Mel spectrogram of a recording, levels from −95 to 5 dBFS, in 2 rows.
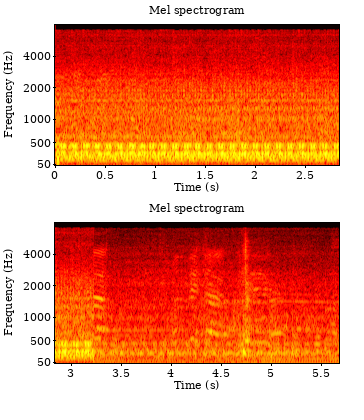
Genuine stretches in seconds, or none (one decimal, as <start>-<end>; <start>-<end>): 0.9-4.1; 5.0-5.7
